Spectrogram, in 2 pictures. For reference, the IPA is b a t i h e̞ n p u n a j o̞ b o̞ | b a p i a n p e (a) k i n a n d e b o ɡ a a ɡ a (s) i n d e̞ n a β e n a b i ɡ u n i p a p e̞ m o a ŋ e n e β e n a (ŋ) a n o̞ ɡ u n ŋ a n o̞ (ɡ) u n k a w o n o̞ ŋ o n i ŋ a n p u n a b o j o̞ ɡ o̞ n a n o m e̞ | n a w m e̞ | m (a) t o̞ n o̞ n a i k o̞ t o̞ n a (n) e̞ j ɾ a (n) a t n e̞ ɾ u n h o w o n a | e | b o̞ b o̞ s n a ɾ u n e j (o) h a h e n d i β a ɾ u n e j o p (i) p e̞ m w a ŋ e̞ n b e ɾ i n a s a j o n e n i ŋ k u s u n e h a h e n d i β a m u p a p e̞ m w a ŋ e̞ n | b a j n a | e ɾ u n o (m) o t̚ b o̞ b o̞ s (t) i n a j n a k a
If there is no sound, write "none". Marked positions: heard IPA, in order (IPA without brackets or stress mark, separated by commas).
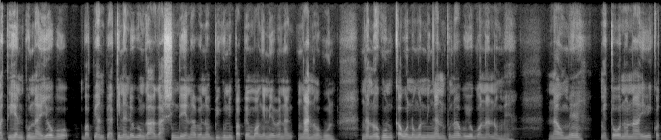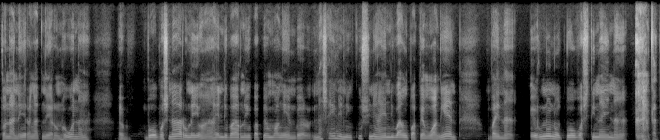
a, s, ŋ, ɡ, e, n, ŋ, o, a, n, t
